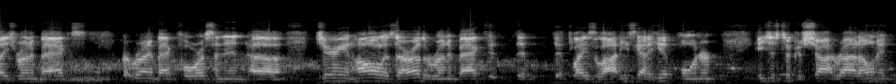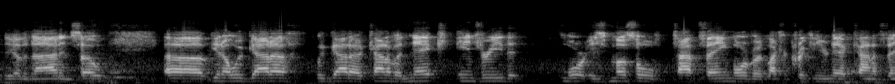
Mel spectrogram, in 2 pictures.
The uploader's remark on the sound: This interview was recorded by phone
